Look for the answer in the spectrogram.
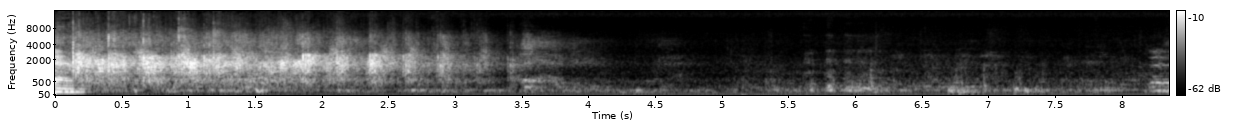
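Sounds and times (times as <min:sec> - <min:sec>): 
hand clap applause: 0:00.0 - 0:04.0.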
